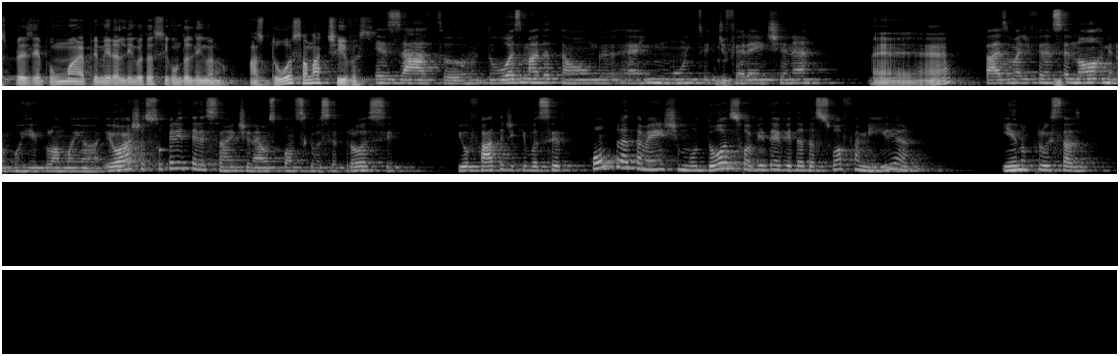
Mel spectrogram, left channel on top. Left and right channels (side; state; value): right; silent; 56 dB below the other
